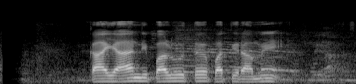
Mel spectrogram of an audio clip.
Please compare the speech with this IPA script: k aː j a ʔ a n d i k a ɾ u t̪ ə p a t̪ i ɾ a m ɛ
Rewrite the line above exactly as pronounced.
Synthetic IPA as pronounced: k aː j a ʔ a n d i p a l u t̪ ə p a t̪ i ɾ a m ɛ

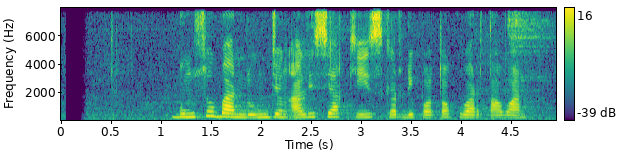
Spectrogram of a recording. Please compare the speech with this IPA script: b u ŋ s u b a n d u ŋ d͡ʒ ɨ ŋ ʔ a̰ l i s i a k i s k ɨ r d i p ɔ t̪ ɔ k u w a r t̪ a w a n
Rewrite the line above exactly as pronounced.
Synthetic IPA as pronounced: b u ŋ s u b a n d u ŋ d͡ʒ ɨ ŋ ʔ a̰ l i s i a k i s k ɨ r d i p ɔ t̪ ɔ k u w a r t̪ a w a n

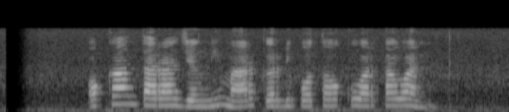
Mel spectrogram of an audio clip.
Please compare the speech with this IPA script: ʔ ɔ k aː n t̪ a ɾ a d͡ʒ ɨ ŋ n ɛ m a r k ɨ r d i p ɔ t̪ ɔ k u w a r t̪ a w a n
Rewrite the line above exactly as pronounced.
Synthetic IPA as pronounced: ʔ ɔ k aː n t̪ a ɾ a d͡ʒ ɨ ŋ n i m a r k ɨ r d i p ɔ t̪ ɔ k u w a r t̪ a w a n

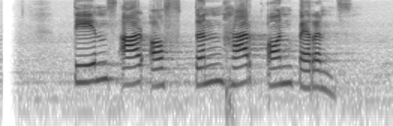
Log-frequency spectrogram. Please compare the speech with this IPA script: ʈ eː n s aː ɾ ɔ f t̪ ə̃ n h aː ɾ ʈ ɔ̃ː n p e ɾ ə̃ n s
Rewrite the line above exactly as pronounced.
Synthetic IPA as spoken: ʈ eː n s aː ɾ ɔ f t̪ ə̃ n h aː ɾ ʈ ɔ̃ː n p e ɾ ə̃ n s

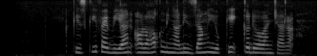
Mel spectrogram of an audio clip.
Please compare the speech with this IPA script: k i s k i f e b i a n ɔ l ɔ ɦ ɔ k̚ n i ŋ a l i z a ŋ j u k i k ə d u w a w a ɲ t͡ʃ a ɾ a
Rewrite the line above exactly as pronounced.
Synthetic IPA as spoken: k i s k i f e b i a n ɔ l ɔ ɦ ɔ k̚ n i ŋ a l i z a ŋ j u k i k ə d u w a w a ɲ t͡ʃ a ɾ a

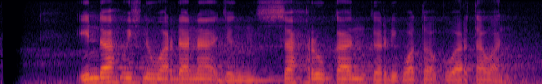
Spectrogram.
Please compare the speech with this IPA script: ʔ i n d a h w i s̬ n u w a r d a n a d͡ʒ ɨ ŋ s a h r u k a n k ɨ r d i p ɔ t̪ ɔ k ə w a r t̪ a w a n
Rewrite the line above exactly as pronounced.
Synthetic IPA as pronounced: ʔ i n d a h w i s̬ n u w a r d a n a d͡ʒ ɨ ŋ s a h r u k a n k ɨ r d i p ɔ t̪ ɔ k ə w a r t̪ a w a n

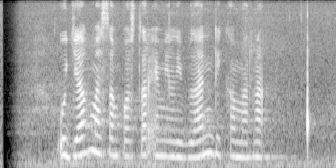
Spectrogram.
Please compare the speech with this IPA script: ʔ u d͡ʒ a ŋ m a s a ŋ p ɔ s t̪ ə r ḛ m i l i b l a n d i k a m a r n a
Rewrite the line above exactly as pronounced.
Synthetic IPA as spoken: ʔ u d͡ʒ a ŋ m a s a ŋ p ɔ s t̪ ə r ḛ m i l i b l a n d i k a m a r n a

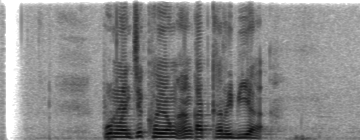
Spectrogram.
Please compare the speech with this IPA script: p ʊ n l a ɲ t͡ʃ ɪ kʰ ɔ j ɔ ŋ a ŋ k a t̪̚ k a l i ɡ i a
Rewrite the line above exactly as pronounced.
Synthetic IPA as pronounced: p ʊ n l a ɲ t͡ʃ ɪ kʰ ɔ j ɔ ŋ a ŋ k a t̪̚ k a l i b i a

